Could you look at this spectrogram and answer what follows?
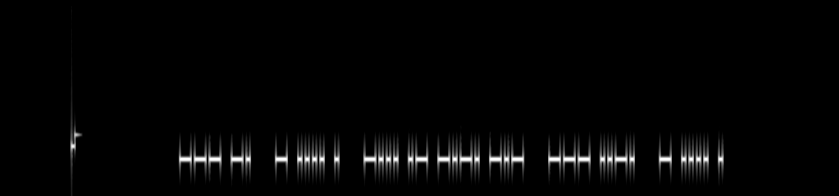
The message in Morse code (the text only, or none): ON THE BACK OF THE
